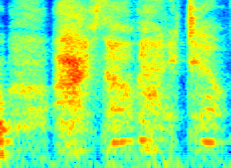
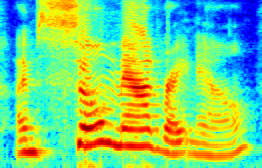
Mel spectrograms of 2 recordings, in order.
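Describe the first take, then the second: First: High, strained whispered yell; mock yelling. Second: Loud, drawn-out stress on "so"; venting anger. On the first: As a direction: yell at someone without full voice. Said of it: "And I'm yelling at you". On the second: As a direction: let the anger out without aiming it. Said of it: "let's say I wanna yell". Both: Shown as a demonstration.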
